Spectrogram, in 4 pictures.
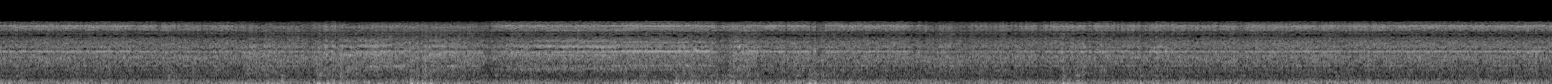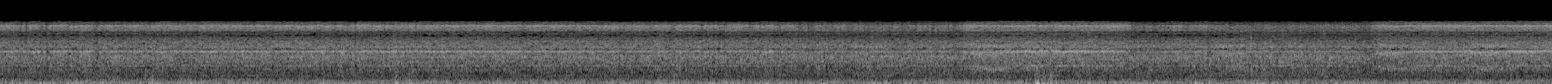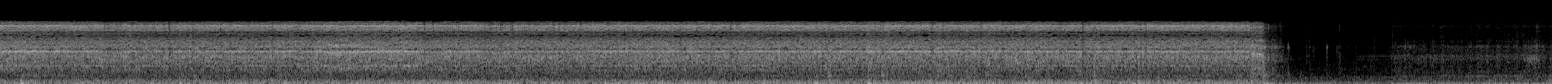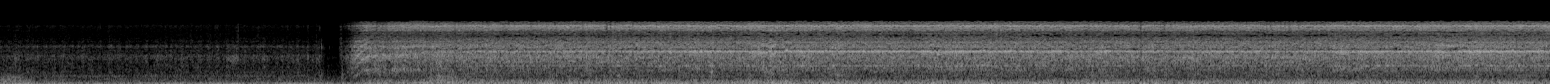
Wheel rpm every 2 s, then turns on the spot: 230, 230, 220, 230, 230, 230, 230, 230, 230, 230, 230, 230, 230, 230, 230, 230, 230, 230, 230, 230, 230, 210, 20, 20, 20, 190, 230, 230, 230, 230, 230.
44-48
